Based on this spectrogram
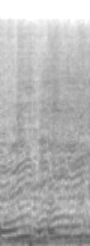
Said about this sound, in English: I really hate that kind of motorbike.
